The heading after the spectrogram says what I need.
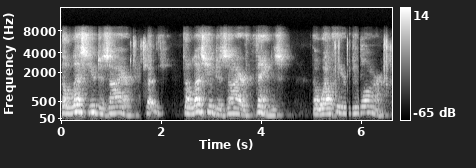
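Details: Adult man; Typical speech.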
